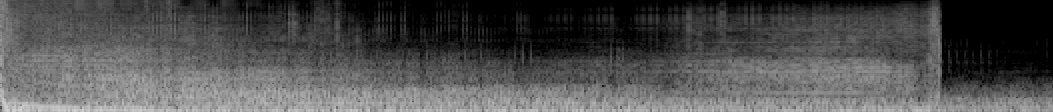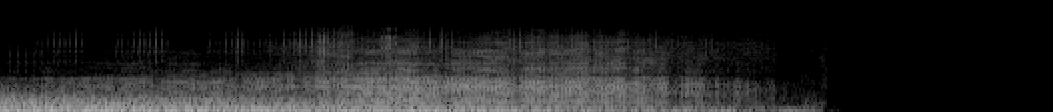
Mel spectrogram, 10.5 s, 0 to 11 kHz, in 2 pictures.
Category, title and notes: Sound effects > Other
Sound Design Elements Impact SFX PS 120
All samples used in the production of this sound effect are field recordings that I recorded myself. I mixed the field samples with samples designed in the ASM Hydrasynth Deluxe synthesizer. Field recording equipment: Tascam Portacapture x8 and microphone: RØDE NTG5. Samples of various kick types recorded by me and samples from the ASM Hydrasynth Deluxe were layered in Native Instruments Kontakt 8, and then final audio processing was performed in REAPER DAW.
design, impact, effects, cinematic, shockwave, heavy, transient, thudbang, force, hard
